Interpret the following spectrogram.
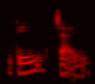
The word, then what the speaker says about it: design: আছে, ওয়ার্ড এর শেষে GN থাকলে তার উচ্চারণ আইন হয়, এ ক্ষেত্রে জি অনুচ্চারিত থাকে। এখানে দেখুন DESIGN, শেষে কি আছে, GN আছে, শেষে GN আছে, শেষে GN আছে। সো GN থাকাতে এখানে কি উচ্চারণ হচ্ছে না, জি অনুচ্চারিত থাকছে। ডিজাইন, শেষে এই যে নতে এন উচ্চারণ হচ্ছে, জির উচ্চারণ হচ্ছে না।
